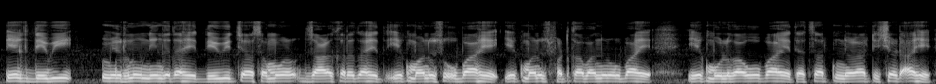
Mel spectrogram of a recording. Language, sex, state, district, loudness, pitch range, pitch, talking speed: Marathi, male, Maharashtra, Washim, -12 LUFS, 140-145 Hz, 140 Hz, 180 wpm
